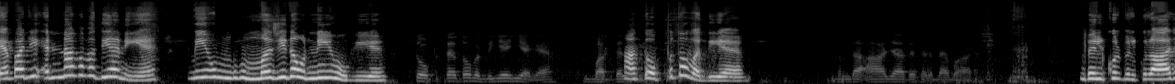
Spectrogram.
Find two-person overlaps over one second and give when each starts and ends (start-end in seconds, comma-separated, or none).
none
